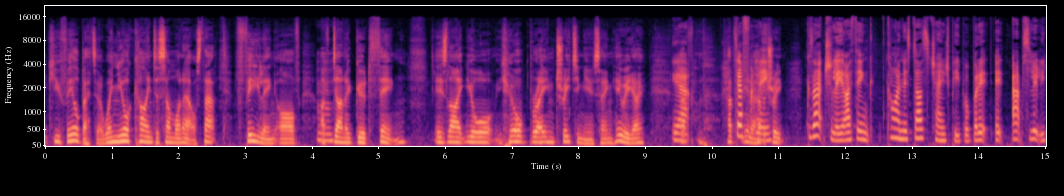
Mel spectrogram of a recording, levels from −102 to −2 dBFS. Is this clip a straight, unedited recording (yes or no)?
yes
